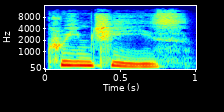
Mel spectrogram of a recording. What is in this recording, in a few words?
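"cream cheese", English, British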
